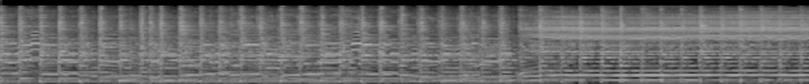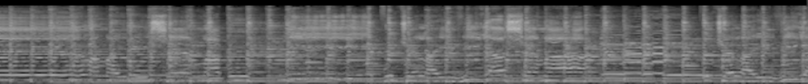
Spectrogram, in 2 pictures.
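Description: Live Cretan folk music: a bowed Cretan lyra melody over steadily plucked lutes, with a man's voice holding one long note from about five to nine seconds in.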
